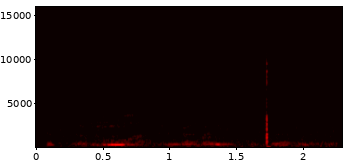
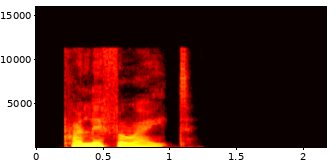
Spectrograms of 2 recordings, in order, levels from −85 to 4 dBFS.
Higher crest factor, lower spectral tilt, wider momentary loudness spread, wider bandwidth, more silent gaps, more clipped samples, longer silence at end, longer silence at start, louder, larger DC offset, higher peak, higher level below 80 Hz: first, 28 dB vs 16 dB; second, -4 dB/octave vs -7 dB/octave; second, 10 LU vs 17 LU; second, 10.5 kHz vs 12 kHz; neither; neither; second, 0.05 s vs 1.05 s; second, 0.05 s vs 0.2 s; second, -63 LUFS vs -16 LUFS; neither; second, -36 dBFS vs -4 dBFS; second, under -90 dBFS vs -56 dBFS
